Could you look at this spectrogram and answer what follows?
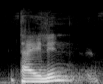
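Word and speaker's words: ptyalin: 3 to 5% ऑफ the digestion is carried in the mouth bye टाइलिन, PT, ये spelling आप पर देख ली, पी से स्टार्ट होता है, टाइलिन या अल्फा एमाइलेज भी हम कहते हैं, सी।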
